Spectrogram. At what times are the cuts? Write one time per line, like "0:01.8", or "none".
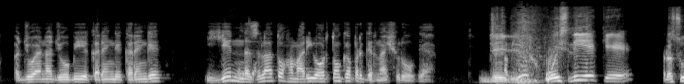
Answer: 0:05.3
